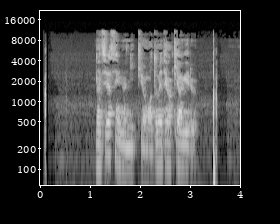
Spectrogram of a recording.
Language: Japanese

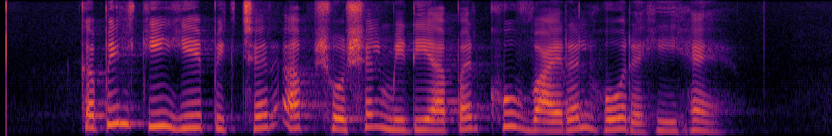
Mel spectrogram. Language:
Hindi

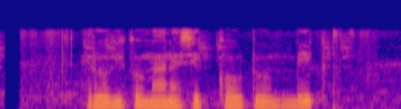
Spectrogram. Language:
Nepali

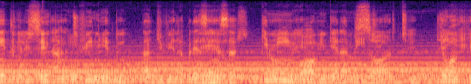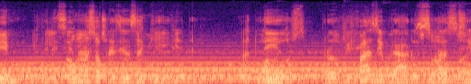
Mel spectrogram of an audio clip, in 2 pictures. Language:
Portuguese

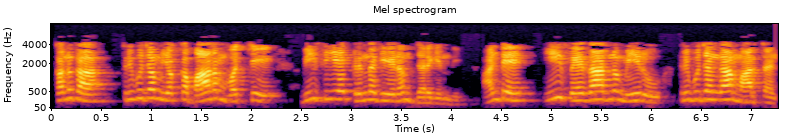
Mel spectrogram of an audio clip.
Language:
Telugu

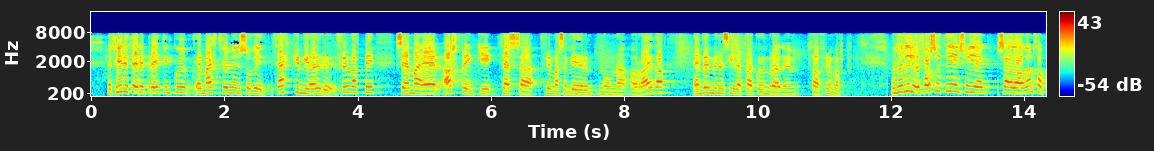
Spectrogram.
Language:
Icelandic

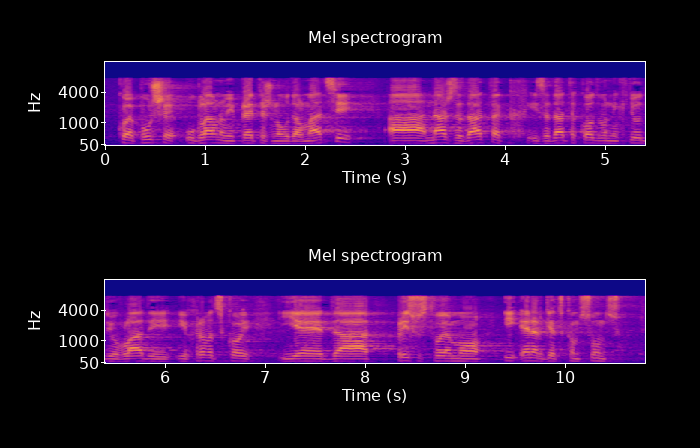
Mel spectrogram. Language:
Croatian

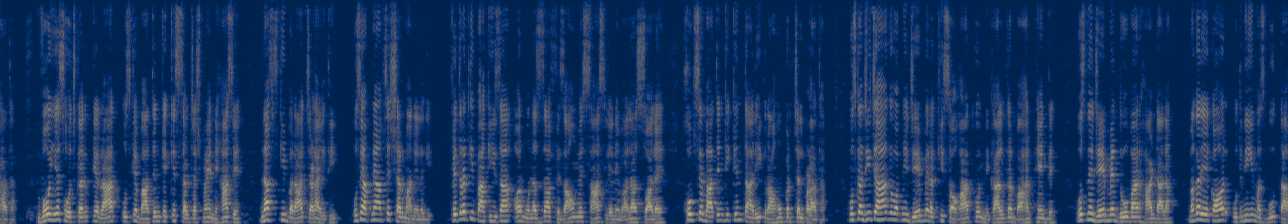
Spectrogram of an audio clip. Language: Urdu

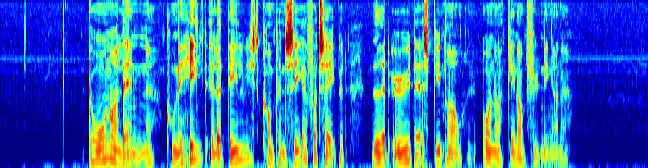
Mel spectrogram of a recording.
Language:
Danish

